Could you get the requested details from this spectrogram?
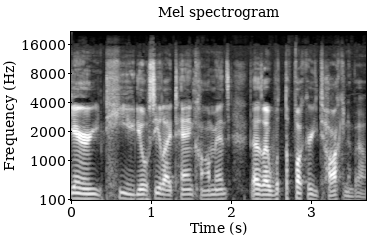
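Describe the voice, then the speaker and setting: This man's voice has a bright, sharp tone at a medium pitch. The recording is very clean with a silent background. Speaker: podcast co-host. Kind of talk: casual chat. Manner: loud; animated.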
